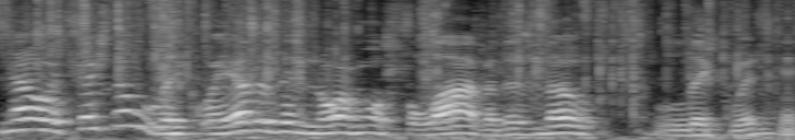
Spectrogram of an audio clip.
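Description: The speaker moves along at a fairly quick pace with very wide pitch swings. Background noise is noticeable. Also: man, high pitch for a man. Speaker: card break co-host. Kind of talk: live stream commentary. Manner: runs words together. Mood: casual, relaxed. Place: studio.

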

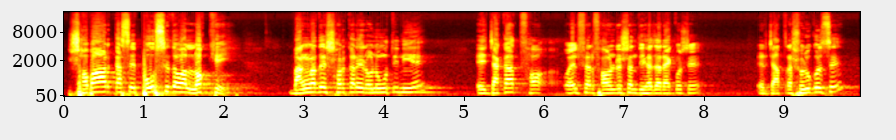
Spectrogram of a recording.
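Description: Fairly level intonation in a man's high voice. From Bangladesh, Chandpur. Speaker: charity branch head. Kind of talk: public speech.

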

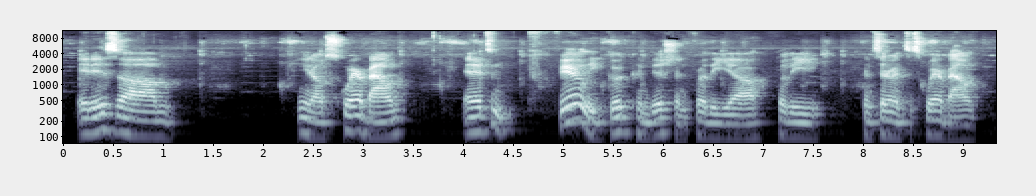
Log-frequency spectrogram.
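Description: A man talks at a fairly low pitch and a fairly slow pace, with ordinary pitch variation. Faint music plays in the background, and there is audible room echo.

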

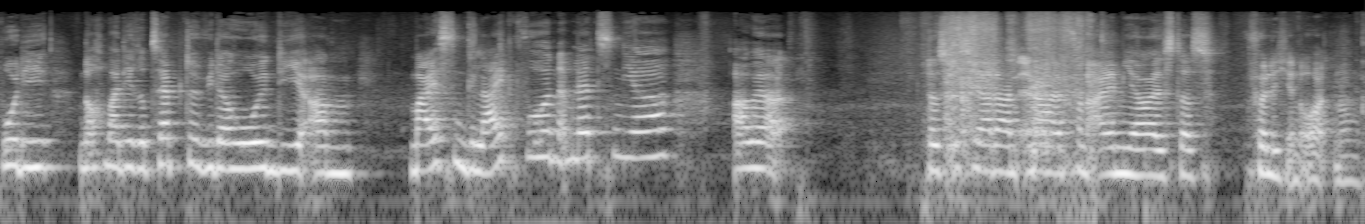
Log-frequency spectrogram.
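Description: With light background noise, a woman talks at a moderate pace with ordinary pitch variation and long, frequent pauses. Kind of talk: casual unboxing explanation.

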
